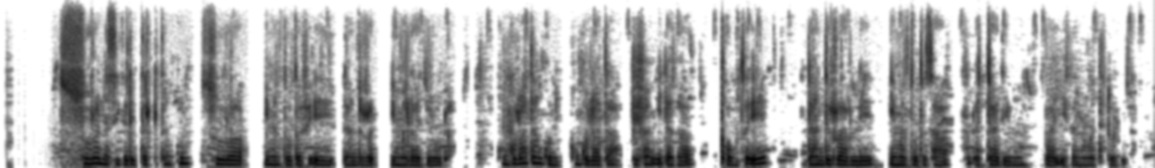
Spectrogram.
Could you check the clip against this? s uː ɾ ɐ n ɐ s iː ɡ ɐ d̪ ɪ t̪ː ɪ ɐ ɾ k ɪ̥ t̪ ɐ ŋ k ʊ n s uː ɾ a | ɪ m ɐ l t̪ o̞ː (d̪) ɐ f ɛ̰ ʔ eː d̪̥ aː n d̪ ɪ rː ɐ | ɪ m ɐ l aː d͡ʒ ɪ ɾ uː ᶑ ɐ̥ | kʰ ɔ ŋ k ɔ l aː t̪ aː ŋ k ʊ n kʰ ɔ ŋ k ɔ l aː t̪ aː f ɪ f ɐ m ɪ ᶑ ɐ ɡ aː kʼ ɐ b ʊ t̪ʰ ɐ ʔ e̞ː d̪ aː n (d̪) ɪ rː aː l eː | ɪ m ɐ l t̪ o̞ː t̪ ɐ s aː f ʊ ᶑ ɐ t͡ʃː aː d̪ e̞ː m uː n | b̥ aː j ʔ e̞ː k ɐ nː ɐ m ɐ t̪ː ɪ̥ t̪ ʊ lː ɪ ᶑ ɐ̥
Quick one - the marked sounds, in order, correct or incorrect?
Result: incorrect, correct

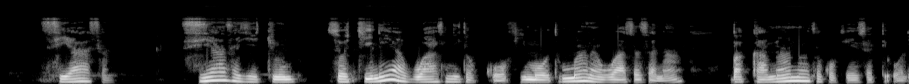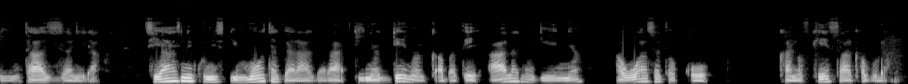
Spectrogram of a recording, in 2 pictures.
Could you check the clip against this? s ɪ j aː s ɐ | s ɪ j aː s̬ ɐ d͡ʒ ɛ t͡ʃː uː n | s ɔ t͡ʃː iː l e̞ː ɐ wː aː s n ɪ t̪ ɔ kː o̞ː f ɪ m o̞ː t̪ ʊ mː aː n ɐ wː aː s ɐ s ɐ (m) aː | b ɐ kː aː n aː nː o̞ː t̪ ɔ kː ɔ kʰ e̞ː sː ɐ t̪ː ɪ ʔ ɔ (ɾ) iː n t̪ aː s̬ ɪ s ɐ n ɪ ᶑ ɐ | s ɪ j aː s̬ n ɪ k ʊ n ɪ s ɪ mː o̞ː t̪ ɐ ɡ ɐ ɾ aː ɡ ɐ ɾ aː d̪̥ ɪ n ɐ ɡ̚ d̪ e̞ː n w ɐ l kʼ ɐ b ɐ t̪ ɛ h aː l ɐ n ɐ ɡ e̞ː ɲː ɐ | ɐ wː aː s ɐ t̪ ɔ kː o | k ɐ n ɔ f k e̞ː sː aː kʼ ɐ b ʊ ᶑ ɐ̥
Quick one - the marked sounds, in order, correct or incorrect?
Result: incorrect, incorrect

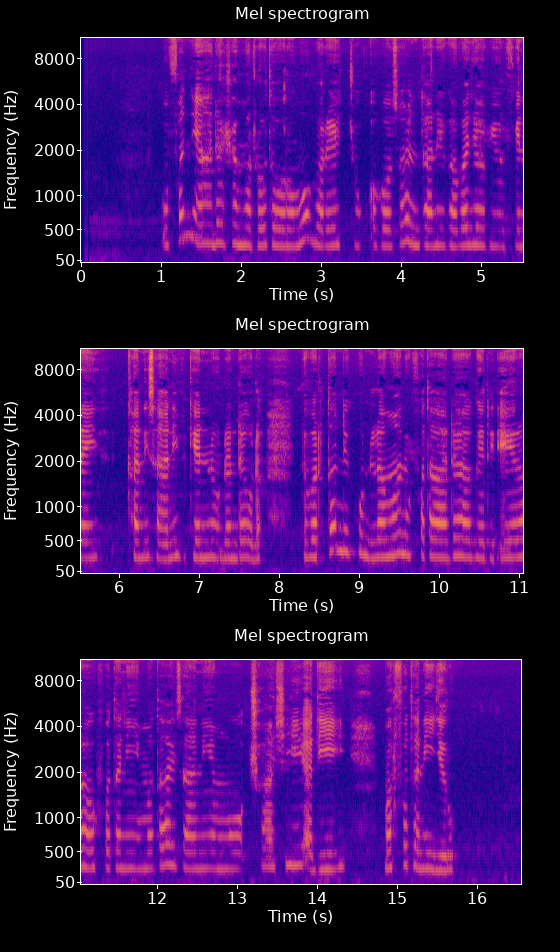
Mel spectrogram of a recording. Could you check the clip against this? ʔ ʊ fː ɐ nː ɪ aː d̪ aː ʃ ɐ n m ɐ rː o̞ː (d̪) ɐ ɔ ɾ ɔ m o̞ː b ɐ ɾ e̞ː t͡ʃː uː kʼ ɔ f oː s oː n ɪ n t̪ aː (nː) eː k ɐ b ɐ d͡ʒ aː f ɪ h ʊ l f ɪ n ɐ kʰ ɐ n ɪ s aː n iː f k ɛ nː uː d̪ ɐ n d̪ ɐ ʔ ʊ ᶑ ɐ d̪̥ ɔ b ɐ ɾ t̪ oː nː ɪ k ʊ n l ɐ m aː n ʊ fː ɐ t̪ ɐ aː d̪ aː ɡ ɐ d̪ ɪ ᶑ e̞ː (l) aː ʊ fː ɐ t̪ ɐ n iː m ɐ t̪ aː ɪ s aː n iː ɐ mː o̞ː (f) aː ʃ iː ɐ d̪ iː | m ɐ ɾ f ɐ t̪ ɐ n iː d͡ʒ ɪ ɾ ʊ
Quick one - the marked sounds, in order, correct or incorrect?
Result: incorrect, incorrect, incorrect, incorrect

